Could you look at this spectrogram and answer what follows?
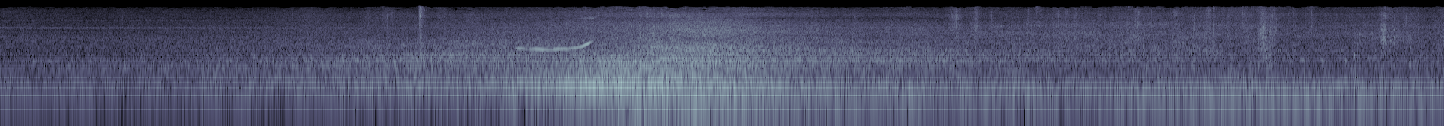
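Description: A vehicle passing by: a rush of sound that swells to its loudest about four seconds in and then fades, over a steady low hum. A short rising chirp sounds just before the peak.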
